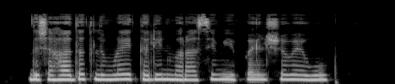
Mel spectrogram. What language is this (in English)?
Pashto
